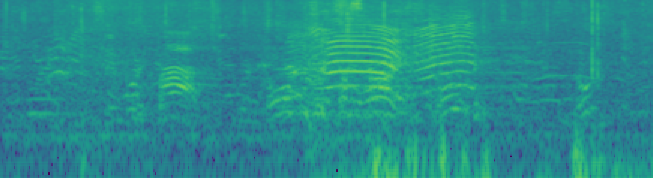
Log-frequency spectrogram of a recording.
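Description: A person shouting, with no clear words: one short call about a second in, then a longer drawn-out shout through the middle. A low, uneven rumble on the microphone starts halfway through, and there is a sharp click near the end.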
